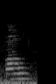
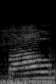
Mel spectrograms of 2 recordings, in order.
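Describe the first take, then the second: First: The vowel is clipped short and abrupt. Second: The vowel is soft and drawn out. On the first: The speaker calls it wrong. "बाऊ ऐसे नहीं कहना" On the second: The speaker calls it right. "नरमी से पढ़ना है और बगैर झटका दिए, और डेढ़ हरकत के बराबर हमने इसको लंबा करना है"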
